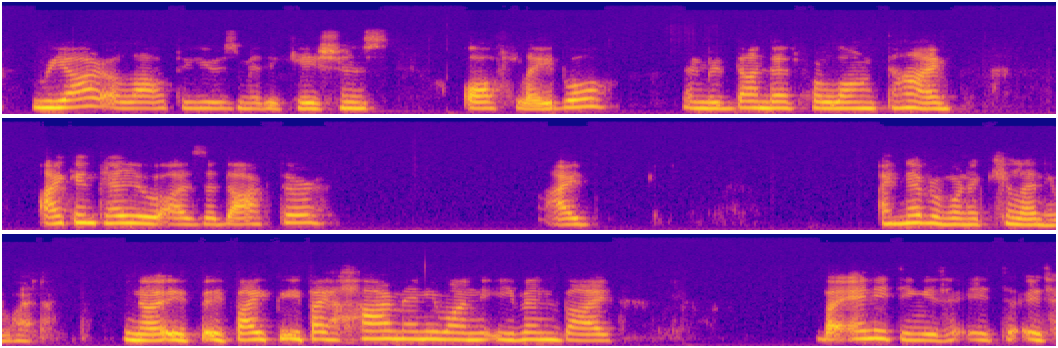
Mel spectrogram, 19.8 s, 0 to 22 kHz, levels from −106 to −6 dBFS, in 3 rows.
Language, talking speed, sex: English, 135 wpm, female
